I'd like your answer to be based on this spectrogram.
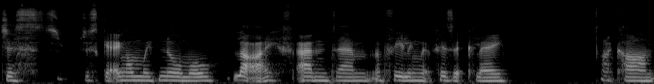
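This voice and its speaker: A woman speaks at a fairly slow pace in a monotone, flat intonation. The recording is very clean, with a silent background. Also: fairly low pitch for a woman. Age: 30s. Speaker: vlogger. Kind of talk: casual chat. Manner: halting, many fillers.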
